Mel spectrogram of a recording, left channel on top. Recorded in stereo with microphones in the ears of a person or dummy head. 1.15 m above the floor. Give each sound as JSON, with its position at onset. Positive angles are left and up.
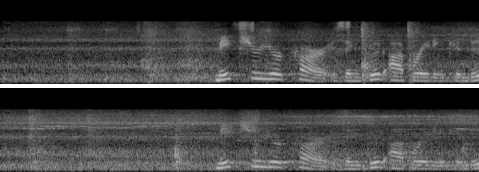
{"t": 2.1, "sound": "a woman speaking", "side_deg": 60, "distance_m": 1.2}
